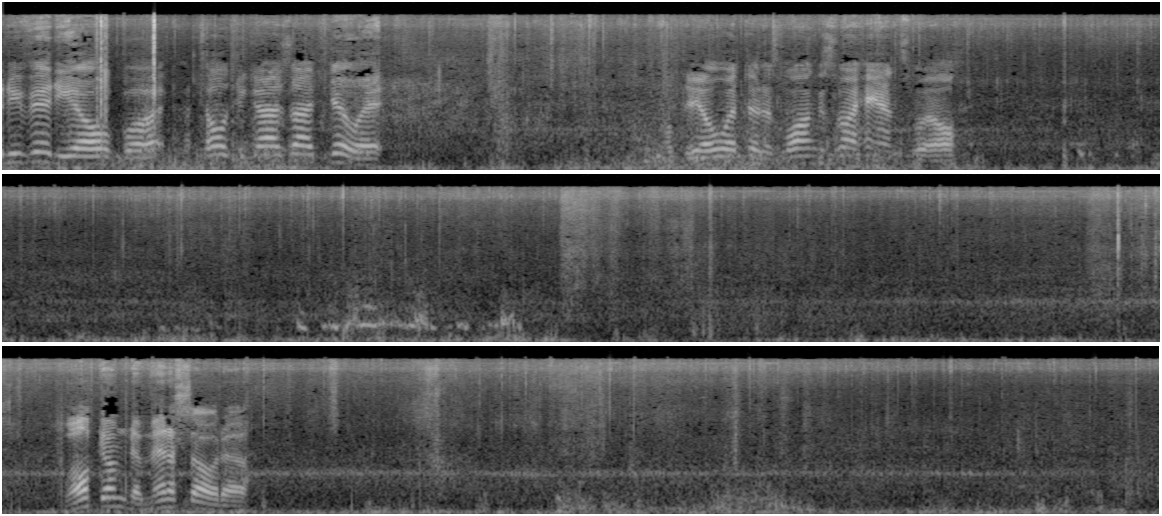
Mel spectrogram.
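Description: Wind blusters steadily outdoors.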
